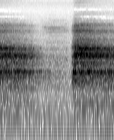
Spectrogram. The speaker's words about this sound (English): Will you stop heavy breathing me? Hello, who is that?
